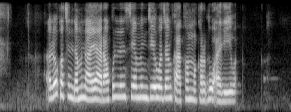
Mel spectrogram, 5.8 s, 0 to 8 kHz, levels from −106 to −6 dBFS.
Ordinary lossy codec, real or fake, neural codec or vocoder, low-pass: none; fake; codec, 44.1 kHz, 2.6 kbps, SNAC; 7.2 kHz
